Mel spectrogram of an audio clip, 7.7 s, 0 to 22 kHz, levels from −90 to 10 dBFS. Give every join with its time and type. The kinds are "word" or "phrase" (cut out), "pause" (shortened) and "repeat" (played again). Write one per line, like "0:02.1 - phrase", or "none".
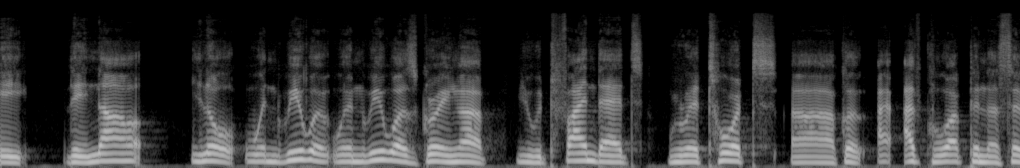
0:01.2 - pause
0:03.8 - pause
0:04.9 - pause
